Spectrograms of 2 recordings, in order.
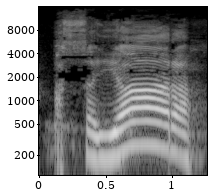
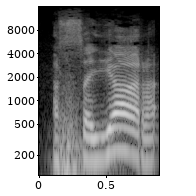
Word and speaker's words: السيارة: السيارة لأذهب فيها إلى الغابة. السيارة اللام تكتب ولا تقرأ.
